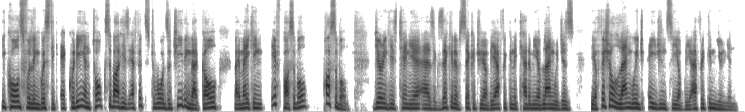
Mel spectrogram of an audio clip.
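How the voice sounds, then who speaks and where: A man hosting an interview, reading a prepared introduction and then asking questions with pauses. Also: mid-range voice, a little mellow, dry recording, lo-fi sound. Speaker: podcast host.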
